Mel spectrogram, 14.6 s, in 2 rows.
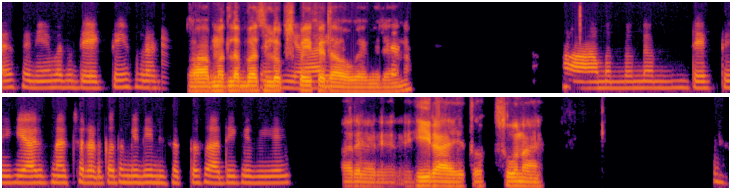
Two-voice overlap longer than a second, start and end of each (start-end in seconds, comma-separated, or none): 1.9-3.4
